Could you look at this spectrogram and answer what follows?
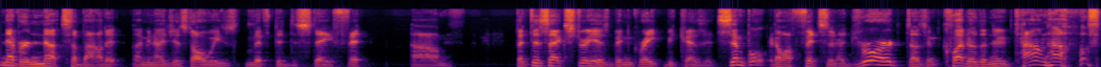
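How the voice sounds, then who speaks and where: With an American accent, a man talks at a moderate pace in an unremarkable speaking voice, his medium pitch carried by lively intonation over a quiet background. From Pittsburgh, US. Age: 60s. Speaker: participant sharing a testimony. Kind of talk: testimony.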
